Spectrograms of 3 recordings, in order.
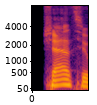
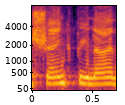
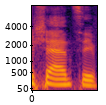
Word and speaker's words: Shancy: Shancy, wow, I was mispronouncing that so badly. Oh no, Dave! If you were saying Shank B9, that's totally fine. That's what I'm saying, but I will remember Shancy from now on.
